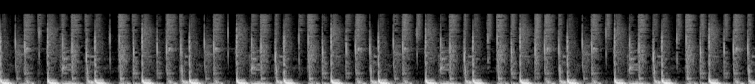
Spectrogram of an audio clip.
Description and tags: House Loop 127bpm
127bpm, beat, drum, drumloop, drums, house, percussion, rhythm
